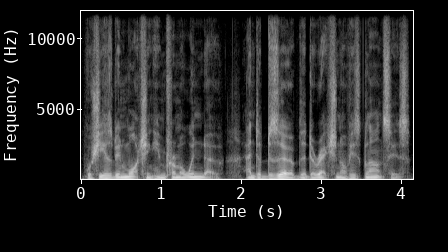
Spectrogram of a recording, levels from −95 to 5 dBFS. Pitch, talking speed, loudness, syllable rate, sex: 95 Hz, 230 wpm, -18 LUFS, 6.1 syllables/s, male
